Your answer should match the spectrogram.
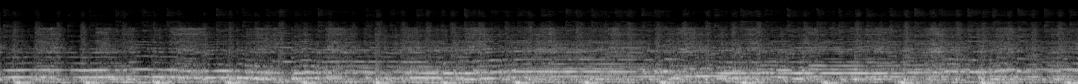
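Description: A live experimental noise-metal band playing electric guitar and drum kit: a steady kick-drum pulse under long held, slightly wavering pitched tones.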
